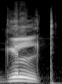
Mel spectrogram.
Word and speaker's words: guilt: எப்படி வருது, கில்ட்.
